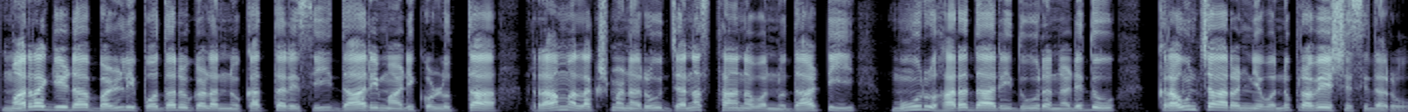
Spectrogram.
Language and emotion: Kannada, neutral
